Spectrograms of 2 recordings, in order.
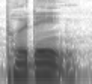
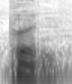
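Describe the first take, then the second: First: The word ends in an 'ng' sound. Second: The word ends in a plain 'n' sound. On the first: The speaker calls it wrong. "If you put a G, it doesn't count" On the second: The speaker calls it right. "P U D D I N"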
